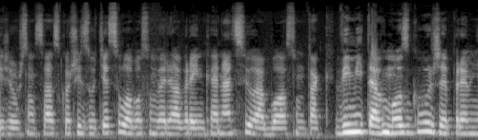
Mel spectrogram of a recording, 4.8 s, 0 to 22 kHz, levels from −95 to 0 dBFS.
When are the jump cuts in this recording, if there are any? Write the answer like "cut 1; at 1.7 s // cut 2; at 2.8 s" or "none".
cut 1; at 3.2 s

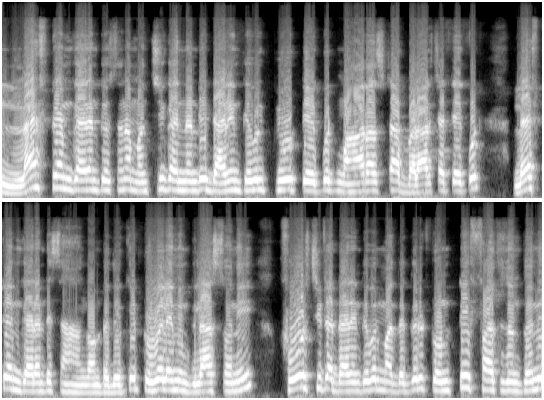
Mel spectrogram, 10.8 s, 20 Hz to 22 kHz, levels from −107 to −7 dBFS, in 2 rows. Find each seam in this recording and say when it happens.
none

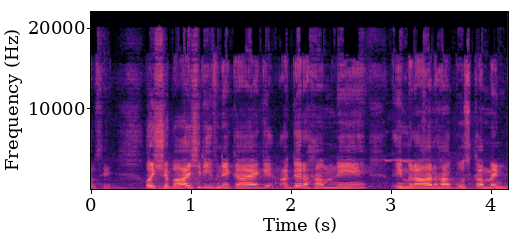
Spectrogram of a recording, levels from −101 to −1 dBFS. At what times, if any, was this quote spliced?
none

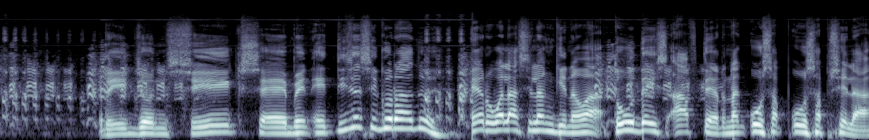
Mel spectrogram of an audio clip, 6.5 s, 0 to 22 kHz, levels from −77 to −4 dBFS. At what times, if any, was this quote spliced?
cut 1; at 3.6 s

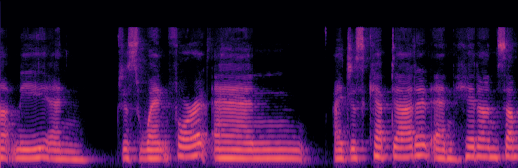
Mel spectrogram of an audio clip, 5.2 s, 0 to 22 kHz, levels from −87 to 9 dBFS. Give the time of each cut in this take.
cut 1; at 2.1 s

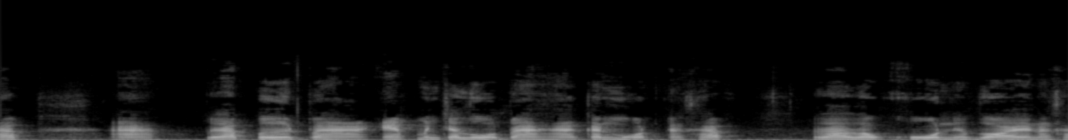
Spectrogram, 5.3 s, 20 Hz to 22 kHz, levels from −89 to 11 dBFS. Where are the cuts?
none

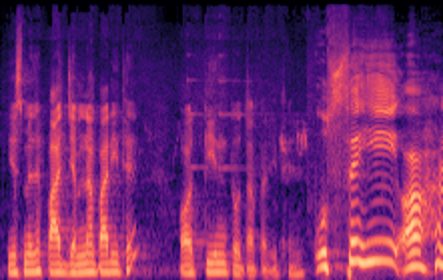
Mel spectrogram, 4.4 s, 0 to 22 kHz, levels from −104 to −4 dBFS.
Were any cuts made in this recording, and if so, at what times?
cut 1; at 3.0 s

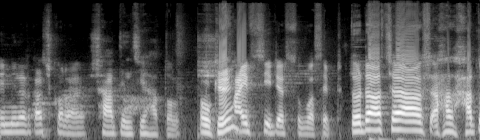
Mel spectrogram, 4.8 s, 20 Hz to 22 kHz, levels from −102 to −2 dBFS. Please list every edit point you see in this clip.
cut 1; at 1.8 s // cut 2; at 3.3 s

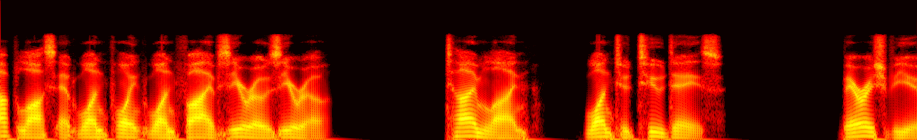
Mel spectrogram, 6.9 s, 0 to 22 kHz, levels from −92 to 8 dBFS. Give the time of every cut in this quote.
cut 1; at 1.2 s

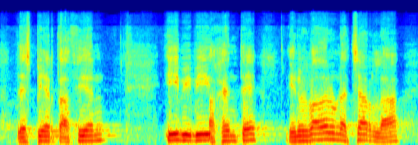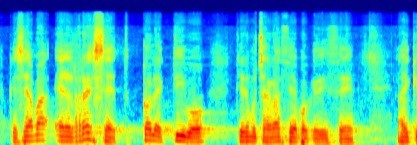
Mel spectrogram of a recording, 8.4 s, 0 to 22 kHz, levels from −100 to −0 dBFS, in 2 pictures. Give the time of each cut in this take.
none

